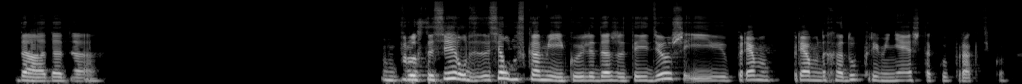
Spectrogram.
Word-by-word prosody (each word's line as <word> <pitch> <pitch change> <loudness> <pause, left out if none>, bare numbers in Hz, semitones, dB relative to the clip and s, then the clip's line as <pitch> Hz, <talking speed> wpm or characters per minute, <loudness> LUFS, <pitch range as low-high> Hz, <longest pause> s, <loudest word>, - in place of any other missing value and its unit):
Да-да-да. 165 -3 0 2.8
М, 200 -3 -3
просто 210 0 +4
сел 250 +1 +5
зе 190 +2 -3
сел 275 +6 +5
на 230 - +1
скамейку 200 -6 +1
или 180 0 -1
даже 185 -1 +1
ты 185 +2 -3
идёшь 255 +8 +1
и 90 - -6
прямо 200 -1 0 0.2
прямо 200 -2 +2
на 190 - -5
ходу 190 +2 -3
применяешь 185 -2 -5
такую 170 -1 -10
практику. 155 0 -9
185 Hz, 115 wpm, -22 LUFS, 175-210 Hz, 2.8 s, сел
